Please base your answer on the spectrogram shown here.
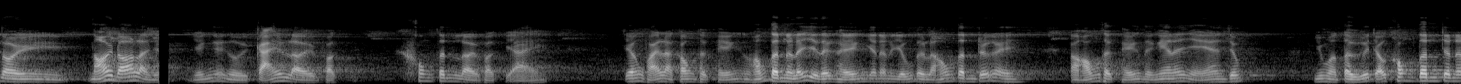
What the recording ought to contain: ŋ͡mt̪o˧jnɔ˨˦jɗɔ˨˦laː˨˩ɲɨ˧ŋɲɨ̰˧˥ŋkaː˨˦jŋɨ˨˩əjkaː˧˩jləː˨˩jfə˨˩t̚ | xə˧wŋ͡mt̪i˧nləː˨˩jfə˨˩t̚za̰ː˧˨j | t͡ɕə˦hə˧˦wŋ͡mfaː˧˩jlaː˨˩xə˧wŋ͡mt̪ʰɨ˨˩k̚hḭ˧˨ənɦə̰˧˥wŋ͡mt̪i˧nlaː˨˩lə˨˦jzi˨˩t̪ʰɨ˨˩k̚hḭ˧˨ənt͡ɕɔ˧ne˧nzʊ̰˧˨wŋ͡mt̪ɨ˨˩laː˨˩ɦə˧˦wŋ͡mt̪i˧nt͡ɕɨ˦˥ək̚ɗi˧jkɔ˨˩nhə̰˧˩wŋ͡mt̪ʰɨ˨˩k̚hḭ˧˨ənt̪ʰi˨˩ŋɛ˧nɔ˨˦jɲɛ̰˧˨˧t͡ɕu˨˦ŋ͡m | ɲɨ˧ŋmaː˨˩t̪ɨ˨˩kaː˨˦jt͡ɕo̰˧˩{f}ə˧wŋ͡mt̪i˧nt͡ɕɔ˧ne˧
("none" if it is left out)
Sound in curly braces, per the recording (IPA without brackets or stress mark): x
